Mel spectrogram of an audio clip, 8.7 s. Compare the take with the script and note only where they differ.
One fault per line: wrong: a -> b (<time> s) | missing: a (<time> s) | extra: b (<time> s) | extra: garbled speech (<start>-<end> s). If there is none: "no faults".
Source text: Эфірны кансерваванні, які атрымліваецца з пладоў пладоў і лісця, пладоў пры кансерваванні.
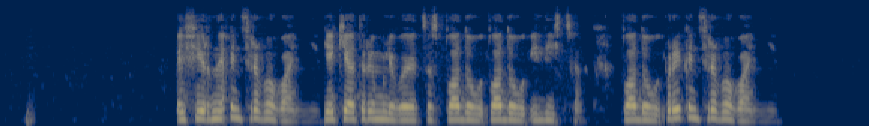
no faults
